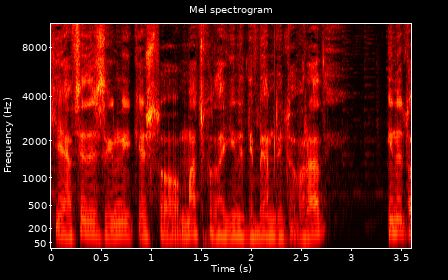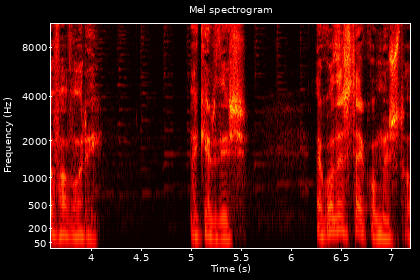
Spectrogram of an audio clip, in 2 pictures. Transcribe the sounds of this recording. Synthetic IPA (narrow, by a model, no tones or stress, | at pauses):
cʰe̞ɐft̪it̪ist̪iɣmice̞st̪o̞̰mɐt͡spuθɐʝinit̪̬ibe̞mt̪it̪o̞vɾɐði | ine̞t̪o̞fɐvo̞ɾi | nɐce̞ɾðisi̥ | e̞ɣo̞ðest̪e̞komest̪o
